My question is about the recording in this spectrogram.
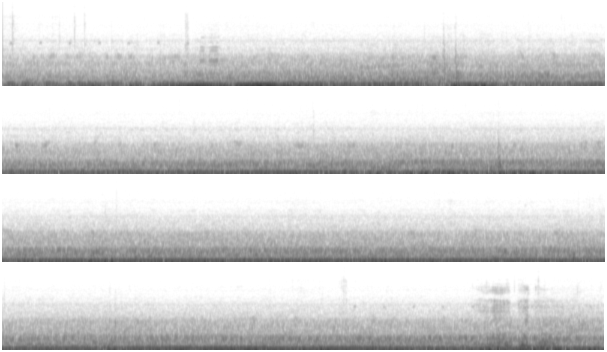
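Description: Car engine and road noise heard from inside the cabin while driving: a steady low rumble that swells briefly about three seconds in.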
